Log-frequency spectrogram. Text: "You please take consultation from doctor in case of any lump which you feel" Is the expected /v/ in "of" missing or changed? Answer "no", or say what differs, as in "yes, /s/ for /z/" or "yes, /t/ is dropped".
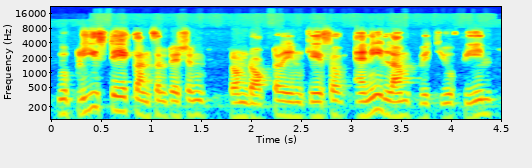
no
